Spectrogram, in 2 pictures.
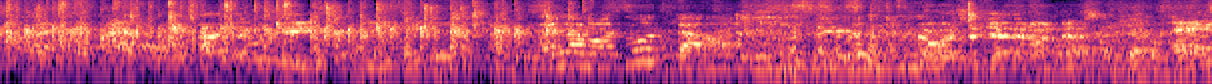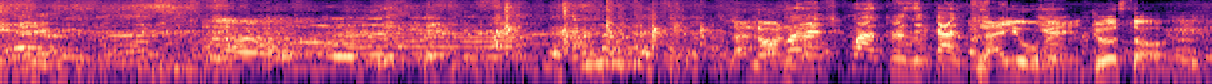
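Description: A crowd of people chatters and laughs nearby.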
